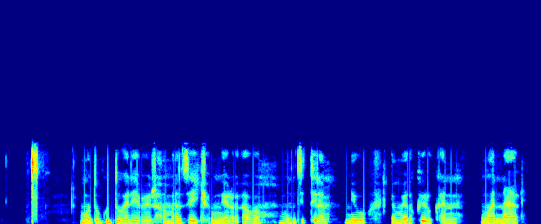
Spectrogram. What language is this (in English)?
Kinyarwanda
